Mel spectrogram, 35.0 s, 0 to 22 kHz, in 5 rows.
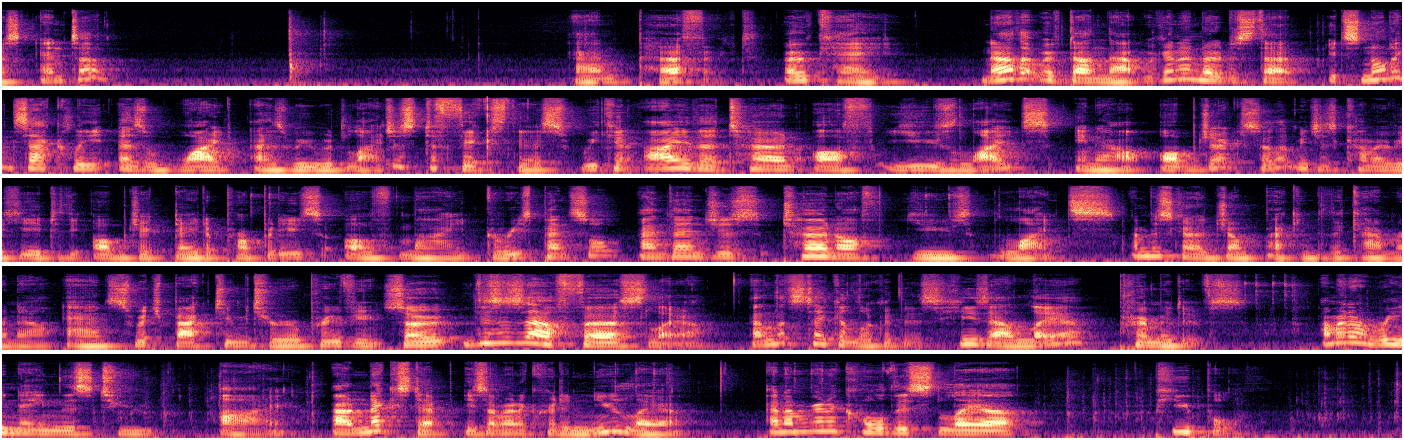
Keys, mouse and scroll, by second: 1.6 Return, 3.7 ctrl+z, 5.8 middle click, 6.6 scroll up 1, 6.9 shift+middle click, 8.2-8.9 scroll down 1, 8.9 shift+z, 18.7 click, 19.6 KP_0, 21.2 click, 22.8 shift+middle click, 27.3-35.0 drag, 29.6 Return.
